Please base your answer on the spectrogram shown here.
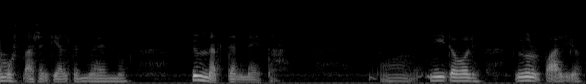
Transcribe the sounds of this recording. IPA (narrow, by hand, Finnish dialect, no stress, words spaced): mustlɑiseŋ kieltæ myø emːø ymːærtænːeːt ɑ noː nʲiːtæ olʲ kyˑl pɑljo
